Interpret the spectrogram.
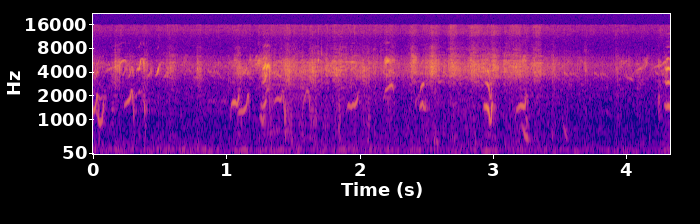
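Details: Young grey francolins playing on warm ground give scattered short peeps and rising chirps, irregular and overlapping, with light rustling and a steady low background hum.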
